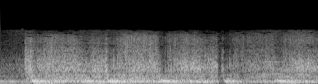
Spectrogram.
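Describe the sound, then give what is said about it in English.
Missiles explode in a chain reaction above the atmosphere, destroying each other as a sustained roaring rumble. Several heavy low booms punch through the steady blast noise. “Getting a chain reaction, sir. Missiles destroying each other. We must destroy every single missile.”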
